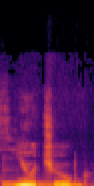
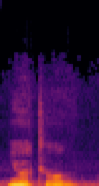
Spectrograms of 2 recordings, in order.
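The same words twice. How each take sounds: First: The 'tube' part does not sound like 'two'. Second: The 'tube' part starts like the word 'two'. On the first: It is the way people say it in the Philippines. "over where I am, we pronounce it as" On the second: It is the way people elsewhere say it. "t- like a two"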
